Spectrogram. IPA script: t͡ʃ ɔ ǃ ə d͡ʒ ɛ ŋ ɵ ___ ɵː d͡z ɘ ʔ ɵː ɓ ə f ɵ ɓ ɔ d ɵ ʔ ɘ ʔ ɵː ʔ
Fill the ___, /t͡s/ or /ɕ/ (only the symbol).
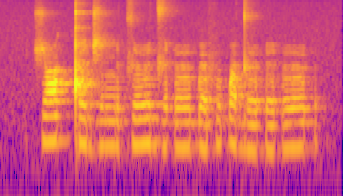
t͡s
